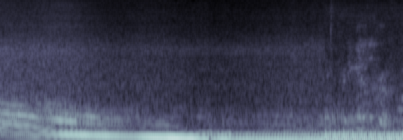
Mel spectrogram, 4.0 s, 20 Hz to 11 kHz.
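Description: A 2022 Subaru BRZ four-cylinder fitted with an Invidia N2 catback exhaust drops from a high rev, its pitch sliding down steadily into a loud, deep rumbling idle that settles and continues to the end.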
